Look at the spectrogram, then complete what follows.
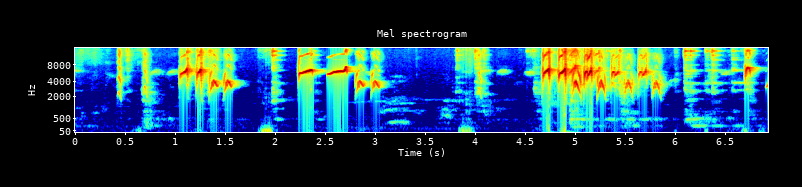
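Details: Provoking lure song of a forest-caught cinereous tit in the long rolling 'wucit wuit ngerol' style. Quick strings of high, sharp whistles that rise and fall, delivered in bursts with short pauses and occasional soft knocks.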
